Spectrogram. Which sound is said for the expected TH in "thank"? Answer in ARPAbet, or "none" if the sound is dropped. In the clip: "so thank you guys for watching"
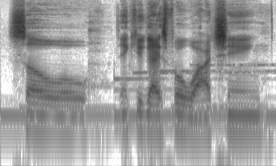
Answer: TH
